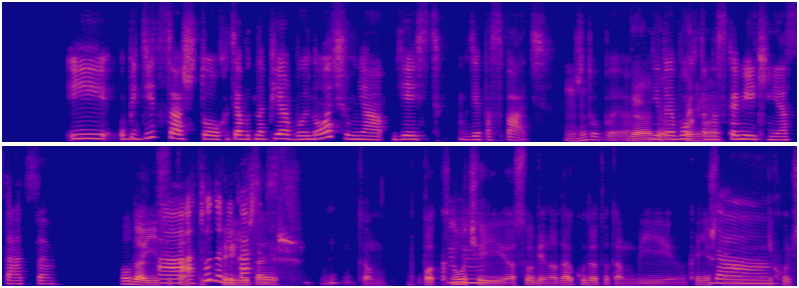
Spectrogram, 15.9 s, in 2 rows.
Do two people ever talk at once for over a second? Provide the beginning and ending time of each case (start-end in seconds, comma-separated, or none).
5.6-7.2, 9.5-10.7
